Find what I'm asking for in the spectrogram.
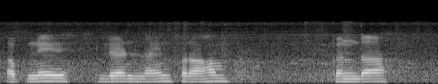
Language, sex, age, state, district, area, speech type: Urdu, male, 45-60, Uttar Pradesh, Muzaffarnagar, urban, spontaneous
